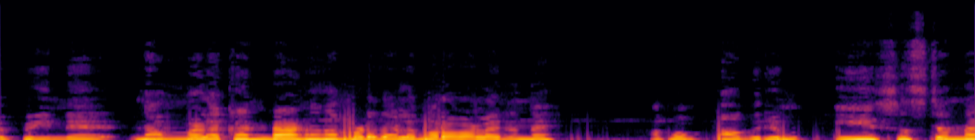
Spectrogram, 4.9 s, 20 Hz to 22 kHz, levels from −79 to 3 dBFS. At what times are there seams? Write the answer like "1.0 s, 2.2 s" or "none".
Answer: none

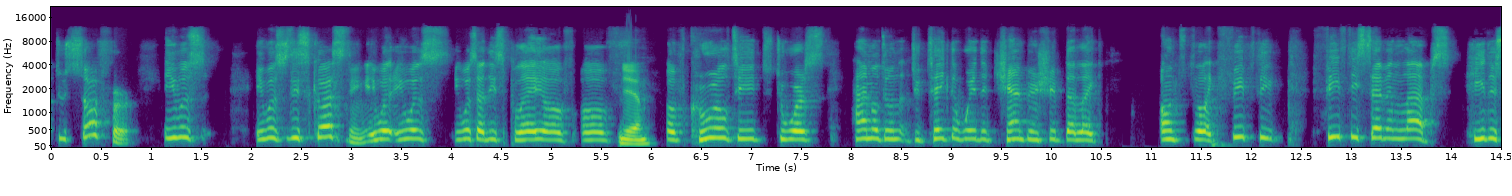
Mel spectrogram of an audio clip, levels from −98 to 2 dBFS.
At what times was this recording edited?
none

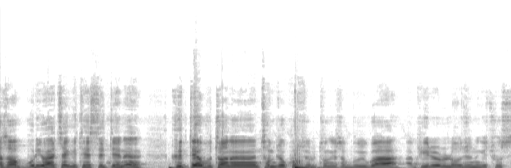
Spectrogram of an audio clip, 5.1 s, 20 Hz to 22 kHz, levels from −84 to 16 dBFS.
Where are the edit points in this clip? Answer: 4.2 s

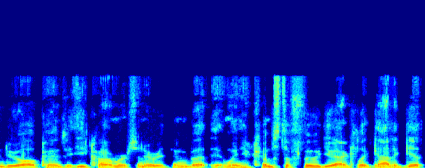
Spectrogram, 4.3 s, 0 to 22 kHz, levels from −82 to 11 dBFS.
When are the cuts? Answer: none

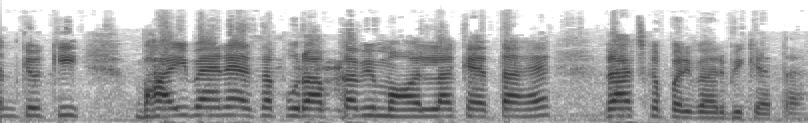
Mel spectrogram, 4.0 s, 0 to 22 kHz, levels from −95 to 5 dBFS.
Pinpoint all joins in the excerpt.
2.9 s

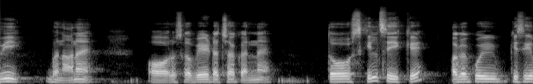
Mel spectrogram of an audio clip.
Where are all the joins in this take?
3.9 s

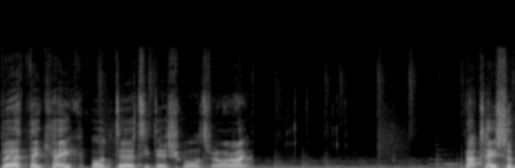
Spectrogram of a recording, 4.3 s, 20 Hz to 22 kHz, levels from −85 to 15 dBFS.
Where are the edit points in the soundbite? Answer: 2.1 s, 3.4 s

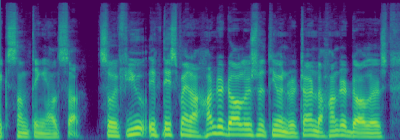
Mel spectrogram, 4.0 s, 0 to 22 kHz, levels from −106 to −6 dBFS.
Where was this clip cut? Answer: none

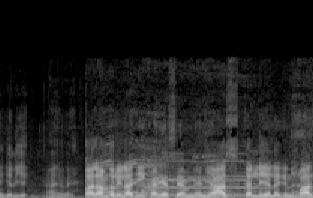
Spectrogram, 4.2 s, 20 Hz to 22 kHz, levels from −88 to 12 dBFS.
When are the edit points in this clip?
1.1 s

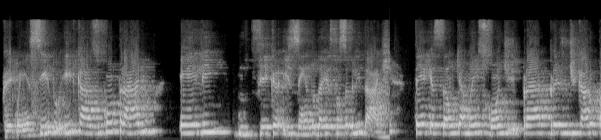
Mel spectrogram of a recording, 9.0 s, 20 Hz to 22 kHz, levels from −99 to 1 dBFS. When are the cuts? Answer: 6.0 s

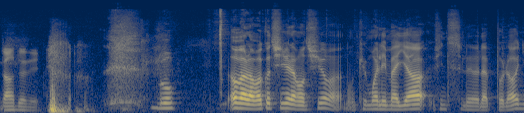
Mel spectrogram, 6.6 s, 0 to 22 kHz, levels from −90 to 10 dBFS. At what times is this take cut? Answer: 3.6 s

